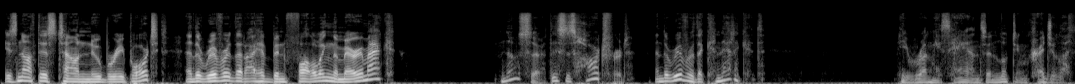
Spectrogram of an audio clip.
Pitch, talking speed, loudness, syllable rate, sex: 135 Hz, 180 wpm, -19 LUFS, 6.2 syllables/s, male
